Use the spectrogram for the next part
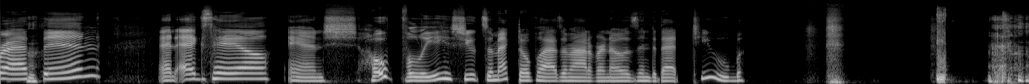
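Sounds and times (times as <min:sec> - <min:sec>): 
speech: 0:00.0 - 0:01.0, 0:01.6 - 0:07.5, 0:08.2 - 0:08.5, 0:09.3 - 0:10.2
fart noises: 0:09.3 - 0:10.2.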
